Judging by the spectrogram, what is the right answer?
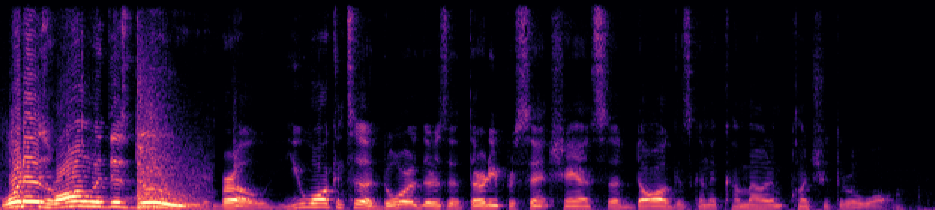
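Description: A shouting man with a fairly high pitch, animated tone and very wide pitch swings, big swings in loudness, a moderate pace with hardly any pauses, and light background noise. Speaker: gaming youtuber. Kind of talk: casual gameplay commentary. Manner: animated, reacting with shouts. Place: home room.

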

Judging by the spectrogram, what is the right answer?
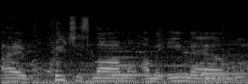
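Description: A man's voice over loud background music. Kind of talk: street preaching / interview answer. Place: open country.

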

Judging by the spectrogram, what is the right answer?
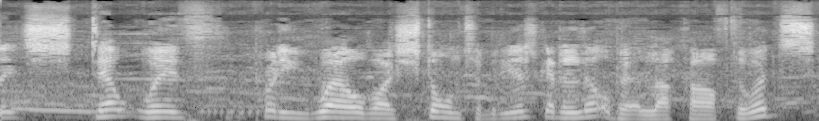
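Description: A man with a high voice talks at a fairly quick pace and ordinary pitch variation, in a dry sound with no echo against noticeable background noise. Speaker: match commentator. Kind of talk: live match commentary. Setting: live at football ground. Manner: rapid-fire, excitable play-by-play with exclamations; conversational, with co-commentator banter. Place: stadium.

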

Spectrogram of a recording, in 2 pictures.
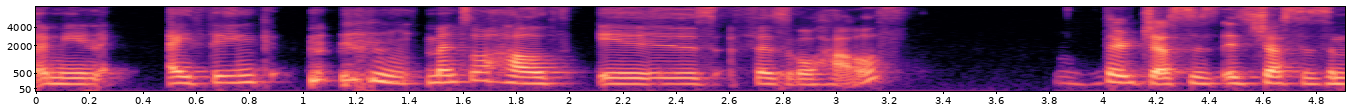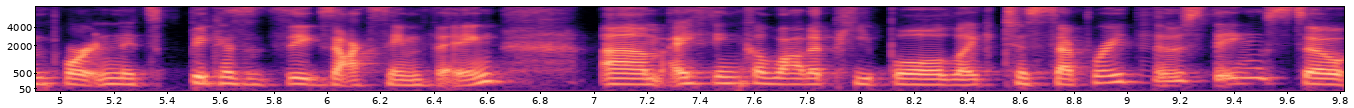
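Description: The speaker talks at a fairly quick pace with ordinary pitch variation. The background is quiet. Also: woman. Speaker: guest. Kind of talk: interview answer. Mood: warm, upbeat. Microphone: video call.

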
